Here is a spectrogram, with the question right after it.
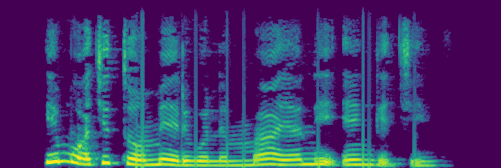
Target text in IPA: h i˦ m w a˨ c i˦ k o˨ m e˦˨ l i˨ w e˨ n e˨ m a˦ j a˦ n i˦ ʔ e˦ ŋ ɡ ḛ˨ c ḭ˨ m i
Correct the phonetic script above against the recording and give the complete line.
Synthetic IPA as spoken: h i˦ m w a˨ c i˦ t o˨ m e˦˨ ɾ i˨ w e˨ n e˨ m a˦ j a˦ n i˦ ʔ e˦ ŋ ɡ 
